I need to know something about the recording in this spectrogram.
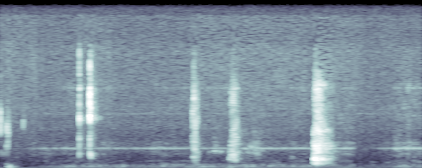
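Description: Near silence, broken by a few faint, short clicks, the clearest a little after three seconds in.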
